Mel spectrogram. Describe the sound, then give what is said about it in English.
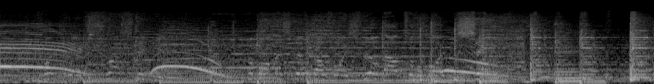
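Church audience shouting and cheering during a praise service, with loud yells and whoops that rise and fall in pitch, layered over a steady low drone for the whole stretch. “I want you to give a round of applause to the Lord. Amen. And to be in his house, give a shout.”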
